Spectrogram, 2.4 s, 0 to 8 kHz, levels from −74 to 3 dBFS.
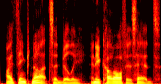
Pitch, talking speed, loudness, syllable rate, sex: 105 Hz, 270 wpm, -16 LUFS, 5.4 syllables/s, male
